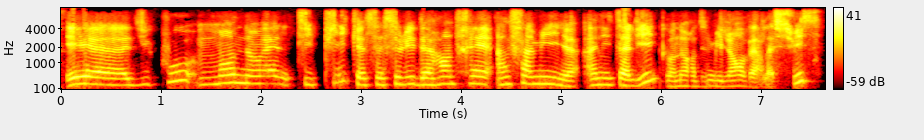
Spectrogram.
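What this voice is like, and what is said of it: Italian accent speaking French. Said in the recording (French): “je suis italienne, mon accent me trahit.”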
